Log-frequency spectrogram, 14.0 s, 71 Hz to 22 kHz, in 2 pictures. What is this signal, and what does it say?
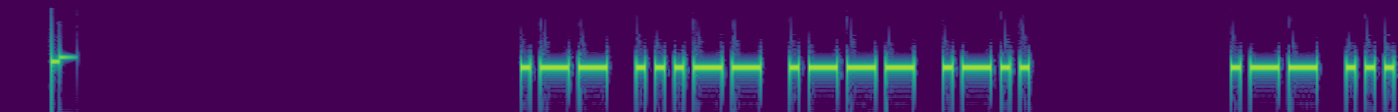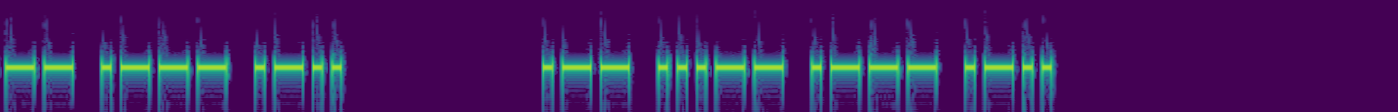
Morse code, heard as a keyed tone, about 25 wpm, 700 Hz. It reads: W3JL W3JL W3JL
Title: USA Call Signs - 4 Characters - Repeated 3x - 25wpm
